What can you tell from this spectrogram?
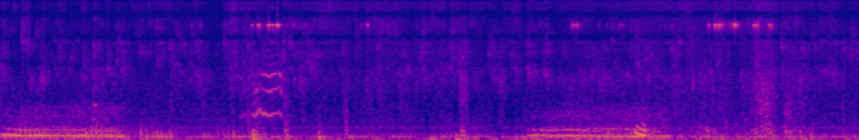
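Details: Snoring from a domestic cat kept at home with its companion cats Mei and Totoro. A low, throaty snore opens the clip and returns about five seconds later. A short wavering higher squeak sounds in between, with light room noise.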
